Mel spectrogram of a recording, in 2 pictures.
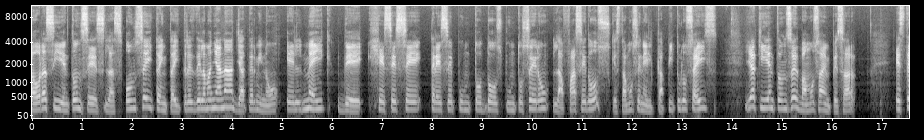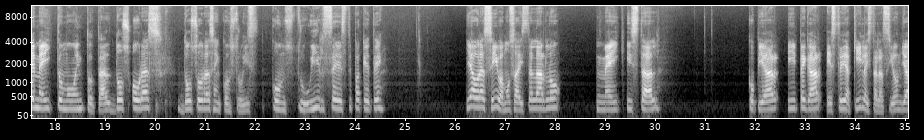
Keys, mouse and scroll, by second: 13.4 click, 15.4 scroll down 2, 16.2 scroll down 2, 19.6-20.4 scroll down 3, 21.3-22.0 scroll down 2, 23.4-25.4 scroll down 3, 26.9-28.8 drag, 29.7 right click, 30.8 click, 32.9 right click, 34.0 click.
